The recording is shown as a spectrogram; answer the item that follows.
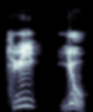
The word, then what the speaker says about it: tuyau: L'association de ces deux syllabes donne le mot tuyau, comme un tuyau.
